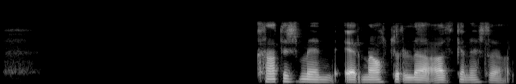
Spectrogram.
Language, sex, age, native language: Icelandic, male, 16, Icelandic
